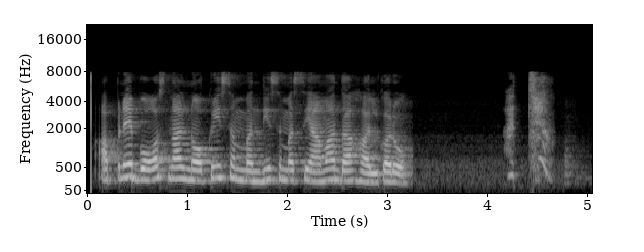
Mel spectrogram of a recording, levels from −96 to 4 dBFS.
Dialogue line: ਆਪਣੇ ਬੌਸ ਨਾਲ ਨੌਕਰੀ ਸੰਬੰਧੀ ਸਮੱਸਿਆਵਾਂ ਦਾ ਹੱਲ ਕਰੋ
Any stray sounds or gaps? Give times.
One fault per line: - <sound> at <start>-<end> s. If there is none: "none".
- sneeze at 4.2-4.7 s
